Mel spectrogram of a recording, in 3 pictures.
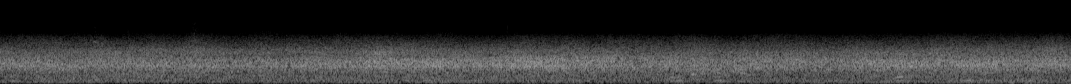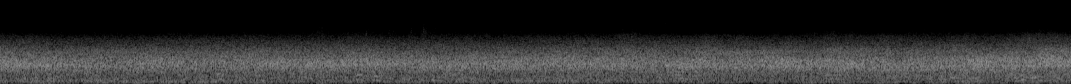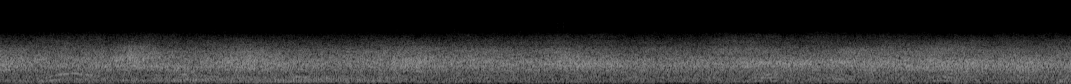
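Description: Steady outdoor ambience: an even hiss with faint distant conversation now and then.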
